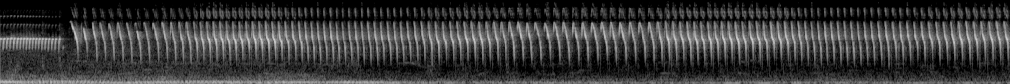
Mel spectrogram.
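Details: Canary song used as a training recording for young canaries: a long, fast roll of rapid high buzzy pulses, steady and continuous for about nine seconds after a brief opening note.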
